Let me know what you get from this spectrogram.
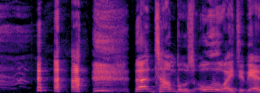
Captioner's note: laughs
